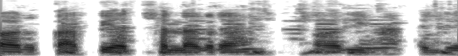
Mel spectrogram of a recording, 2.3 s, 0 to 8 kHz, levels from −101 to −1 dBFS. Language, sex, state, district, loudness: Hindi, male, Bihar, Darbhanga, -18 LUFS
